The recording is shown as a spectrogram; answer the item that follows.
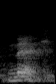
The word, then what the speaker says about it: mec: mec. C'est le mec. Strange French word because you're going to pronounce the C even though there's nothing after it.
